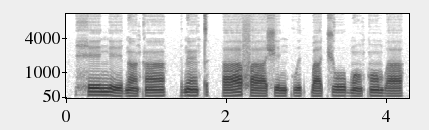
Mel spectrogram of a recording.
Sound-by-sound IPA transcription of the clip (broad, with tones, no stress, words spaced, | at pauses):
heː˦ŋeː˨ ɗã˨kã˧ | ɗɛ̃˧t | aː˨˦faː˨ʃe˨ŋ kʷe˧k͡pa˧t͡ʃoː˦ɓɔ̃˧ kɔ̃˦ba˧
